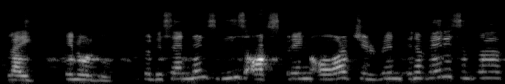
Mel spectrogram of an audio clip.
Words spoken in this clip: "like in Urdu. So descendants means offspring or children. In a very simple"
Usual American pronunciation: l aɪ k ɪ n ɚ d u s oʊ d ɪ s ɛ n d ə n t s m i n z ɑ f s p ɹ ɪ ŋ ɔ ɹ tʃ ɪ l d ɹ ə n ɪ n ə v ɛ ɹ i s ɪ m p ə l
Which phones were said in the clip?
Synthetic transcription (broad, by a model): l aɪ k ɪ n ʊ d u s oʊ d ɪ s ɛ n d ə n t s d i z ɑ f s p ɹ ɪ ŋ ɔ ɹ tʃ ɪ l d ɹ ə n ɪ n ə v ɛ ɹ i s ɪ m p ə l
